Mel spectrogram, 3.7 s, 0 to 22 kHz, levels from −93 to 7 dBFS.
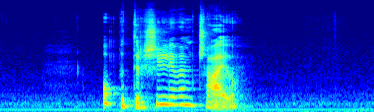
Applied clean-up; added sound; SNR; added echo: none; none; none; none.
